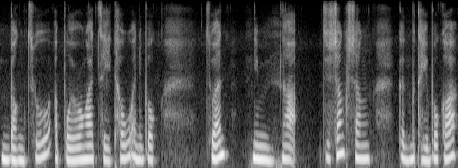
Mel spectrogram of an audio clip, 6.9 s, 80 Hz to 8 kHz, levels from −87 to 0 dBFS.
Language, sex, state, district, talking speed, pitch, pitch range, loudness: Mizo, female, Mizoram, Aizawl, 185 wpm, 190 Hz, 180-205 Hz, -14 LUFS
